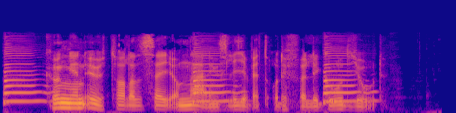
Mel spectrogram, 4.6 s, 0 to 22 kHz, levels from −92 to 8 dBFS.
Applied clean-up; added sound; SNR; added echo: none; Wind instrument, woodwind instrument; 4 dB; none.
